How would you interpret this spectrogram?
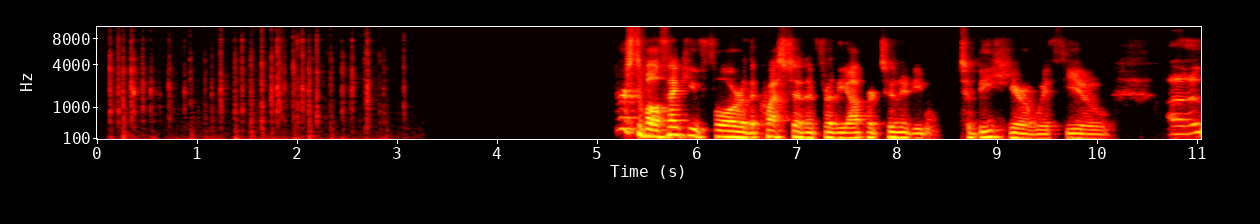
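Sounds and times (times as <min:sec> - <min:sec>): computer keyboard typing: 0:00.1 - 0:03.2.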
